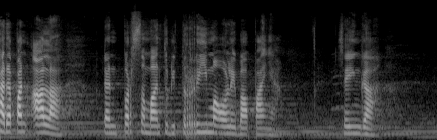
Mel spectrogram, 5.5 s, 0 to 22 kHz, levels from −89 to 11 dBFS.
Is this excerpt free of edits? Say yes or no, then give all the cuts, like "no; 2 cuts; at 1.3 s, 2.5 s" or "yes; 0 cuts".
yes; 0 cuts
